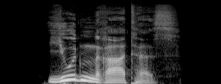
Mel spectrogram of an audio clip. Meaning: genitive singular of Judenrat
- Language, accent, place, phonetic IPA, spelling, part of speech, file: German, Germany, Berlin, [ˈjuːdn̩ˌʁaːtəs], Judenrates, noun, De-Judenrates.ogg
